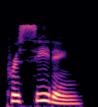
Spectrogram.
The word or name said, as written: preceeding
